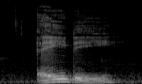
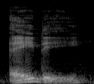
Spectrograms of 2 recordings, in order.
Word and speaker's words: advocate: A-D-V-O-C-A-T-E. A-D-V-O-C-A-T-E. Did you have advocate or advocate? One is the noun, one is the verb.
